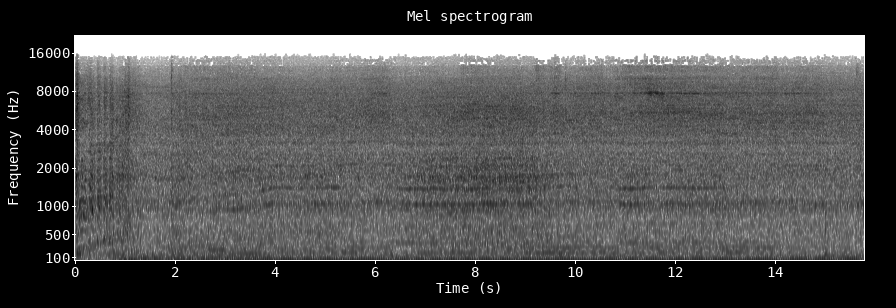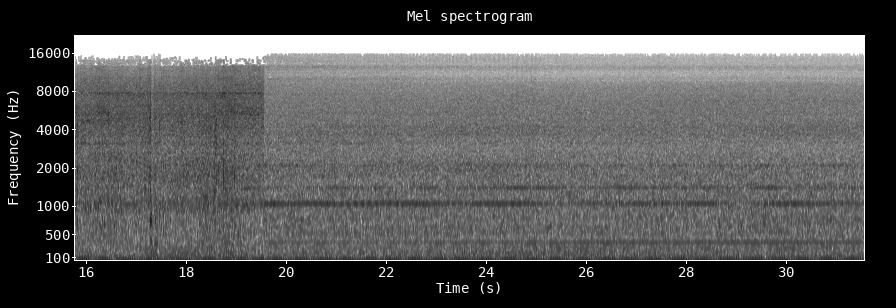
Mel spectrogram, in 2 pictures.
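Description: Truck engine kicking in suddenly and then running steadily at raised speed to drive a loader crane's hydraulics while it lifts a bundle of pipes, with a whine over the engine note. About twenty seconds in the hissy upper part of the sound drops away and a steady whine tone carries on.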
